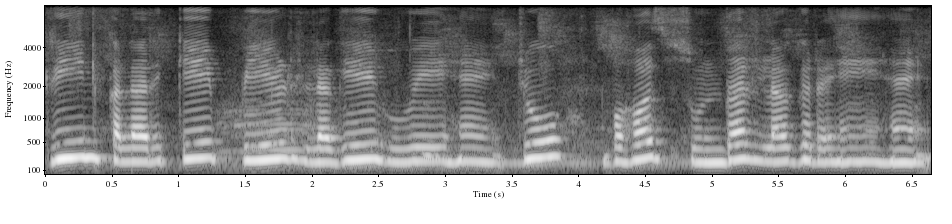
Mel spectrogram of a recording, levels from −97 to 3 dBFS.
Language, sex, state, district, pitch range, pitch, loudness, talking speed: Hindi, female, Madhya Pradesh, Katni, 195-235 Hz, 210 Hz, -14 LUFS, 115 wpm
